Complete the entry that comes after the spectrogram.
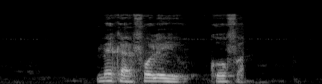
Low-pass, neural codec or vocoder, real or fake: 10.8 kHz; none; real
